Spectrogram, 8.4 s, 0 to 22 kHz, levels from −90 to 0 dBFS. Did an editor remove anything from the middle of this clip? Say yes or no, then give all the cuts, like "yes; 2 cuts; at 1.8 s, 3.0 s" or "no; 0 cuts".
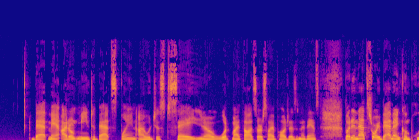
no; 0 cuts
